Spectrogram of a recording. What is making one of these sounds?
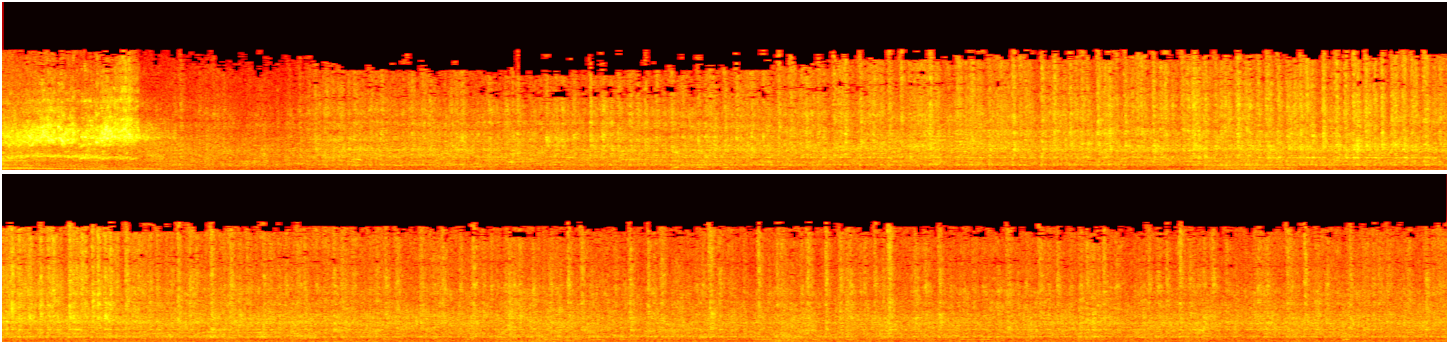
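Car engines rumble steadily nearby.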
